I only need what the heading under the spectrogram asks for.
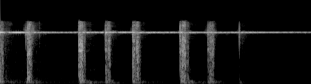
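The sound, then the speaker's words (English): Small cymbals clash together about eight times in an uneven rhythm, bright, as their rims strike together, while a high, steady metallic ring sustains beneath the strikes throughout. “So it makes a clap because when the rim come together, it makes this sound. But there's also a long-lasting ringing after that.”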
